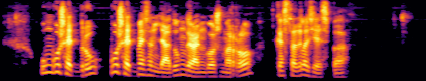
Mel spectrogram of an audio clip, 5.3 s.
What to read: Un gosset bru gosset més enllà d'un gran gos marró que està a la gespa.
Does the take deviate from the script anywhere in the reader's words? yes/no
no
